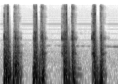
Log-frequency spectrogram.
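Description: Scissors snipping open and shut close to the microphone in a steady rhythm: double snips, about three pairs, a little over half a second apart.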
